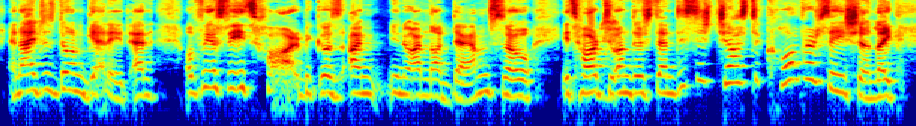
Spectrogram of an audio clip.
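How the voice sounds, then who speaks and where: A woman's voice: a little high, expressive, normal speed, few pauses, sharp tone. A woman from Hungary speaking English with a Hungarian accent as a podcast guest, earnest and encouraging. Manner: earnest, encouraging, some restarts. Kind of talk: casual interview chat.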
